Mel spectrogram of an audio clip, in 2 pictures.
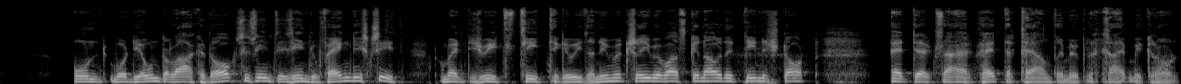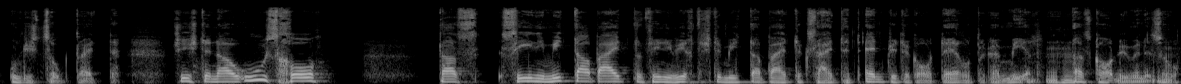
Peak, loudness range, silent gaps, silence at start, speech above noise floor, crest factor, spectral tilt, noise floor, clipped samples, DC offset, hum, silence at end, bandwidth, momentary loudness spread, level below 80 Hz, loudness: -10 dBFS; 4 LU; 15.31-15.36 s, 16.10-16.20 s; 0.75 s; 39 dB; 18 dB; -5 dB/octave; -67 dBFS; under 0.1%; under 0.1%; none; 0 s; 15.5 kHz; 8 LU; -54 dBFS; -28 LUFS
